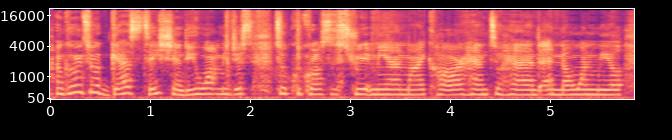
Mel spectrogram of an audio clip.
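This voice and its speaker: A woman's fairly high, animated voice at a moderate pace, with noticeable background noise. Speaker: podcast host. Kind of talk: scripted monologue. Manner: loud.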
